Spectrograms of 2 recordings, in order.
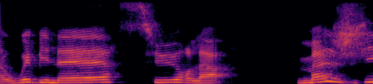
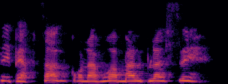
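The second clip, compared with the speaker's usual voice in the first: exaggerated put-on witch voice, much higher; 9 semitones higher than usual. Talking about people with badly placed voices, the speaker demonstrates in exaggerated witch voice. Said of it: "je fais un peu la voix de sorcière".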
